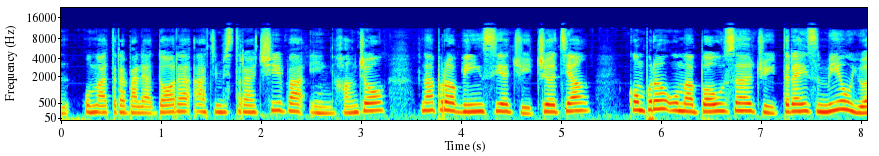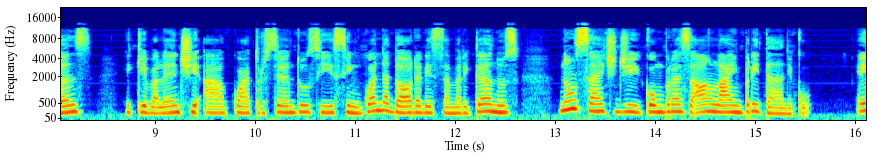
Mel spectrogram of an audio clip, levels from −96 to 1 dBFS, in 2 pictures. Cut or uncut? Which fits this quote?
uncut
